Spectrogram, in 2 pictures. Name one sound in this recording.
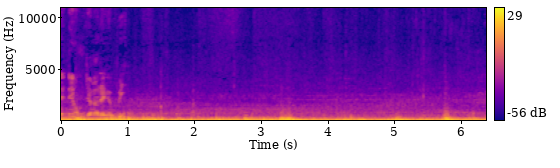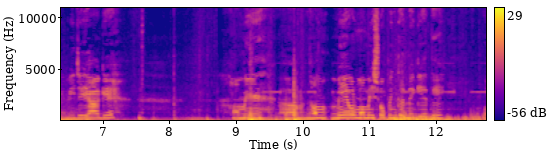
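A car's engine and road noise rumble low and steady from inside the car.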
